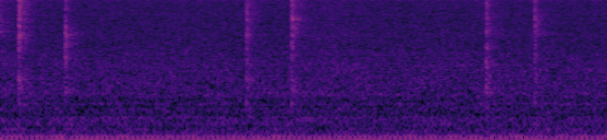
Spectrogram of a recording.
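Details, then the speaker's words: Nurse's respiratory assessment: paired sharp taps of chest percussion over each lung lobe on the patient's back, checking resonance; resonant note consistent with normal air-filled lung. "and basically what i'm checking is is the resonance the resonance and i'm checking the vibration to make sure you have it accurate of air okay"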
